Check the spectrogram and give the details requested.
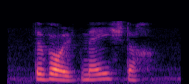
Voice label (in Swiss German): "waldmeischter", alsace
